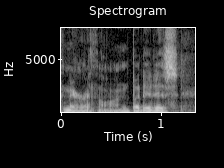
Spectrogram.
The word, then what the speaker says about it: Marathon: you have Alpine first uh as well as Marathon not to be confused as marathon it's spelled like Marathon but it is pronounced Marathon Texas very well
